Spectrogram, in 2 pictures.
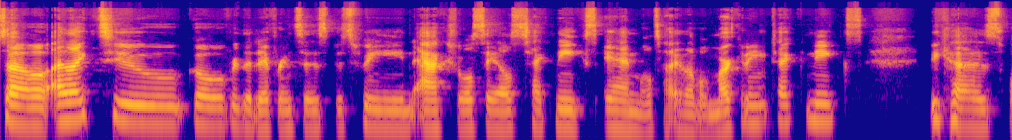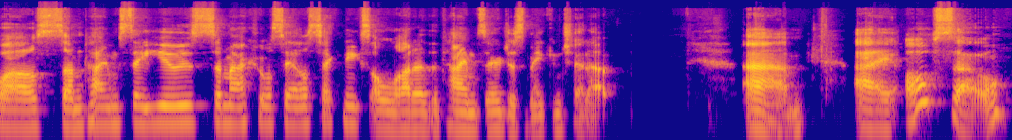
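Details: Adult woman speaking; typical speech.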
